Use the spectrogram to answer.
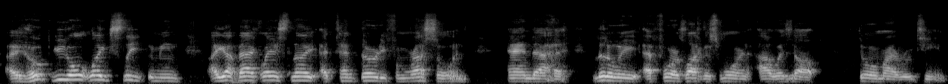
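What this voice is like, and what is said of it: Scratchy, strained voice. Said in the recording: “my voice is scratchy from coaching all weekend.”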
